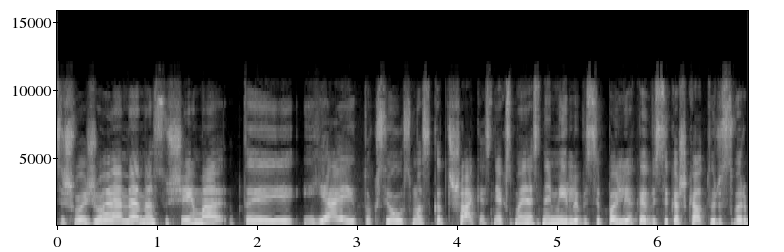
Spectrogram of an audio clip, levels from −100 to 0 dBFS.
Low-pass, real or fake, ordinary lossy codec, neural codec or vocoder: 10.8 kHz; real; Opus, 64 kbps; none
